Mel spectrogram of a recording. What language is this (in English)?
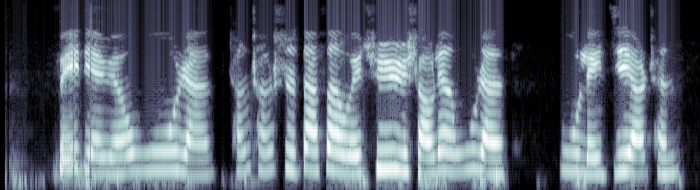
Chinese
